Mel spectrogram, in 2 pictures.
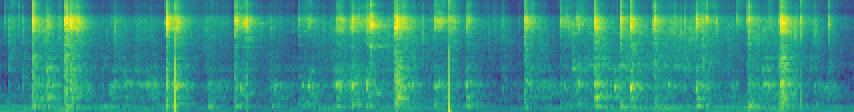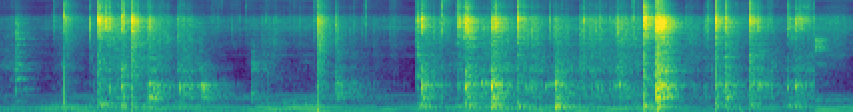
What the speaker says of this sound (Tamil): மிளகாய் பூண்டி ரெண்டுமே ஒன்றா போட்டு வறுத்துருவோம்.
